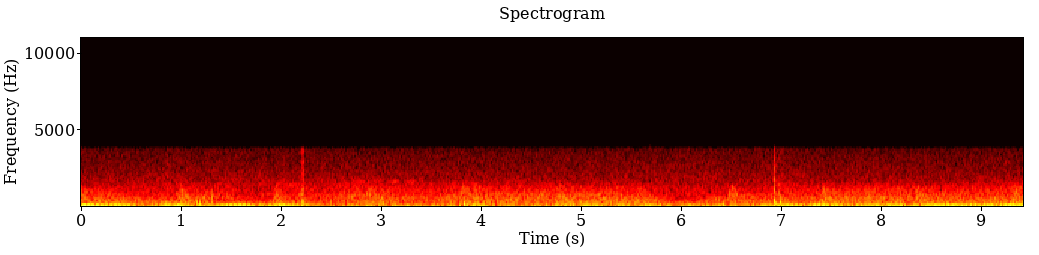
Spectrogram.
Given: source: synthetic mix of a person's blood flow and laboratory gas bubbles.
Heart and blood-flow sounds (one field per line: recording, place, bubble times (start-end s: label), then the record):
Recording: Doppler ultrasound of blood flow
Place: subclavian vein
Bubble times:
2.18-2.35 s: bubbles
6.90-7.04 s: bubbles
From the record:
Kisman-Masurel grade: 112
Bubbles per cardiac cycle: 1 to 2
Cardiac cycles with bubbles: 1 to 10%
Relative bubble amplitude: moderate (0.250 to 0.450)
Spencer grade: 1 (occasional bubble signal discernible with the cardiac motion signal, with majority of cardiac periods free of bubbles)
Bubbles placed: anywhere in the cardiac cycle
